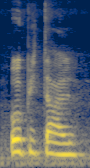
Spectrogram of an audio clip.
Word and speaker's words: hôpital: On n'entend pas le son H, mais on entend le son O, hôpital. Donc, c'est un H muet et hôpital, c'est masculin, un hôpital.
